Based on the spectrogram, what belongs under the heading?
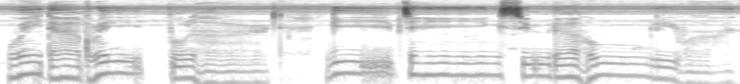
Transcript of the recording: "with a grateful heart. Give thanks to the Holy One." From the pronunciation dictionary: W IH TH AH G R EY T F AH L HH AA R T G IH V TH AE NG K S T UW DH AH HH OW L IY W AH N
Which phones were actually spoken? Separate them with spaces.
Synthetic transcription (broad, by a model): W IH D AH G R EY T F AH L HH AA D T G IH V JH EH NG S T UW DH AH HH OW L IY W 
